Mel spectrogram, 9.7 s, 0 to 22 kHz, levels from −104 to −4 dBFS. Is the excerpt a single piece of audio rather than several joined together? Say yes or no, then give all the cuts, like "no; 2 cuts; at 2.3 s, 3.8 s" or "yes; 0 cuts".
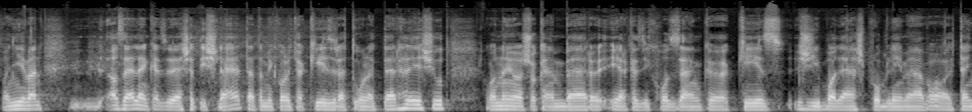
yes; 0 cuts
